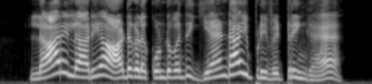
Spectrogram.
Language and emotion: Tamil, angry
